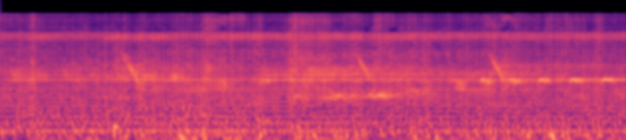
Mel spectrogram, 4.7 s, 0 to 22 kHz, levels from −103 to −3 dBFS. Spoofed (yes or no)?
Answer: yes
